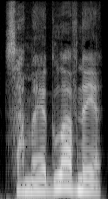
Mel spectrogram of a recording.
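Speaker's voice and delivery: ordinary delivery, nothing marked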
